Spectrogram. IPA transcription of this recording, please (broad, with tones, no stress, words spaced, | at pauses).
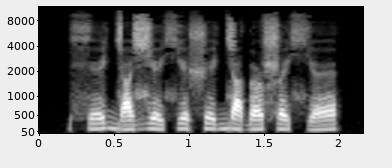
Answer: xe˩˥ ɟa˩ ʑe˥˩çe˧ ʃe˧ ɟa˥˩ɗʌ˩˥ʂɛ˧ çɛ˩˥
